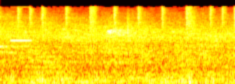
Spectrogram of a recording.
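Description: Steady low rumble of outdoor background noise, like distant traffic, with a soft low thump near the end.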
